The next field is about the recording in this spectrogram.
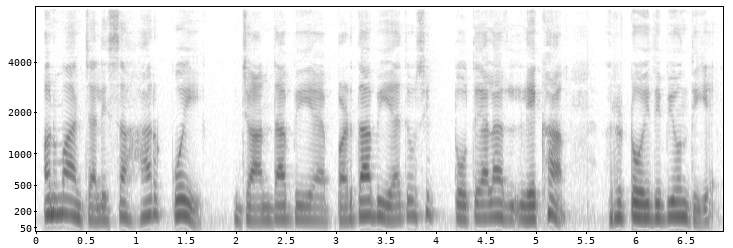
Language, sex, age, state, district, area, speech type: Dogri, male, 45-60, Jammu and Kashmir, Jammu, urban, spontaneous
